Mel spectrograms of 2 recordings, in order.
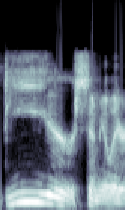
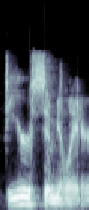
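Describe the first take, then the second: First: The vowel in 'deer' is stretched out long. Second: The vowel in 'deer' is short and normal. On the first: The game is a silly, exaggerated deer game. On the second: A realistic deer game.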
